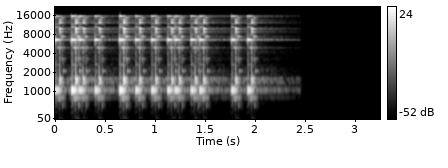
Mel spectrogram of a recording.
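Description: Quick bright chimes ring in a rapid run.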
